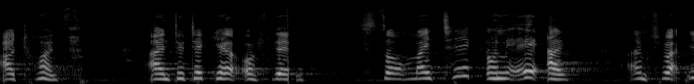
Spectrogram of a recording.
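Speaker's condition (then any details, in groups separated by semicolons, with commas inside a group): Cerebral palsy; hand use and movement control affected; steadies left hand with right, types on phone and laptop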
